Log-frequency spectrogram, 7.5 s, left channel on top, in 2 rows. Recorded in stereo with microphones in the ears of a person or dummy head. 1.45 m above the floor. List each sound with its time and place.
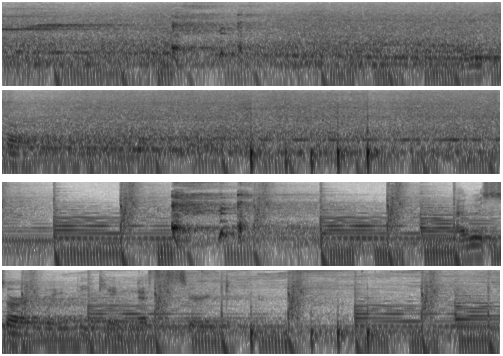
1.3 s a cough: 30° right (ahead or behind), 1.0 m
3.4 s a man speaking: 65° right (ahead or behind), 1.8 m
5.6 s tapping: 60° left (ahead or behind), 0.6 m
